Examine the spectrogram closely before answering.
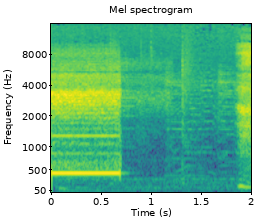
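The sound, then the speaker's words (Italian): Telephone keypad tones as a number from the phone book is dialed: a loud, steady tone lasting over half a second, a quiet pause, then another tone beginning. “Cosa della rubrica, dai, faccio il numero, vai.”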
